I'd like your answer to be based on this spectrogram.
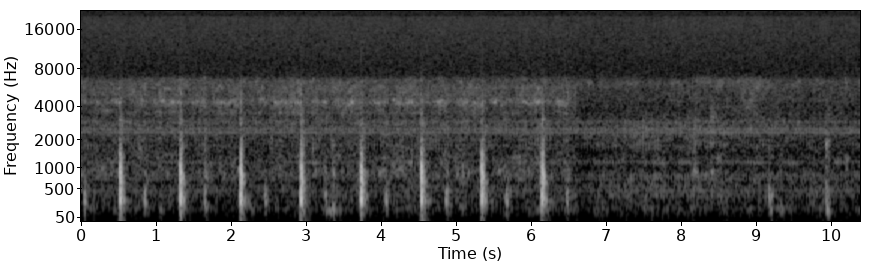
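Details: Loud first heart sound.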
